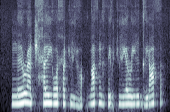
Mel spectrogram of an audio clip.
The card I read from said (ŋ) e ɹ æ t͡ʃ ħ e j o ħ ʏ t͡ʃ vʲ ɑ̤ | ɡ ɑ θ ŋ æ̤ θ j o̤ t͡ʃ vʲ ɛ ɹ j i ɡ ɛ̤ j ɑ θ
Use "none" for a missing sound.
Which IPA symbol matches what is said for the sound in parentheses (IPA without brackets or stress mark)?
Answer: ŋ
